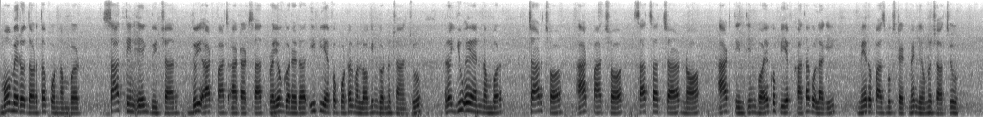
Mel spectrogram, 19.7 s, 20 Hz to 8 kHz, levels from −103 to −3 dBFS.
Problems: continuous background conversations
